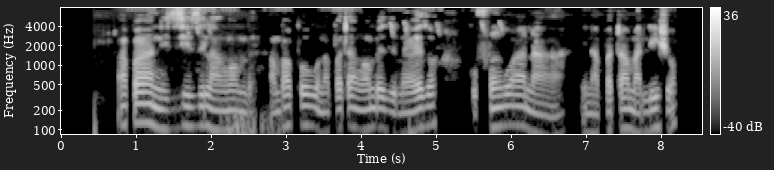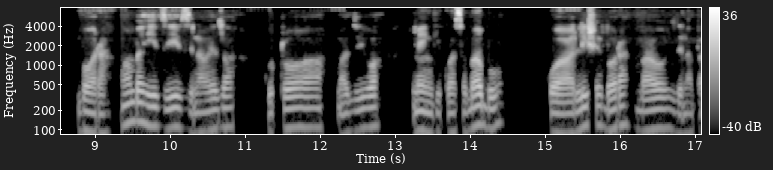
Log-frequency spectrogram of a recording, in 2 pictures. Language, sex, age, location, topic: Swahili, male, 18-24, Nakuru, agriculture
